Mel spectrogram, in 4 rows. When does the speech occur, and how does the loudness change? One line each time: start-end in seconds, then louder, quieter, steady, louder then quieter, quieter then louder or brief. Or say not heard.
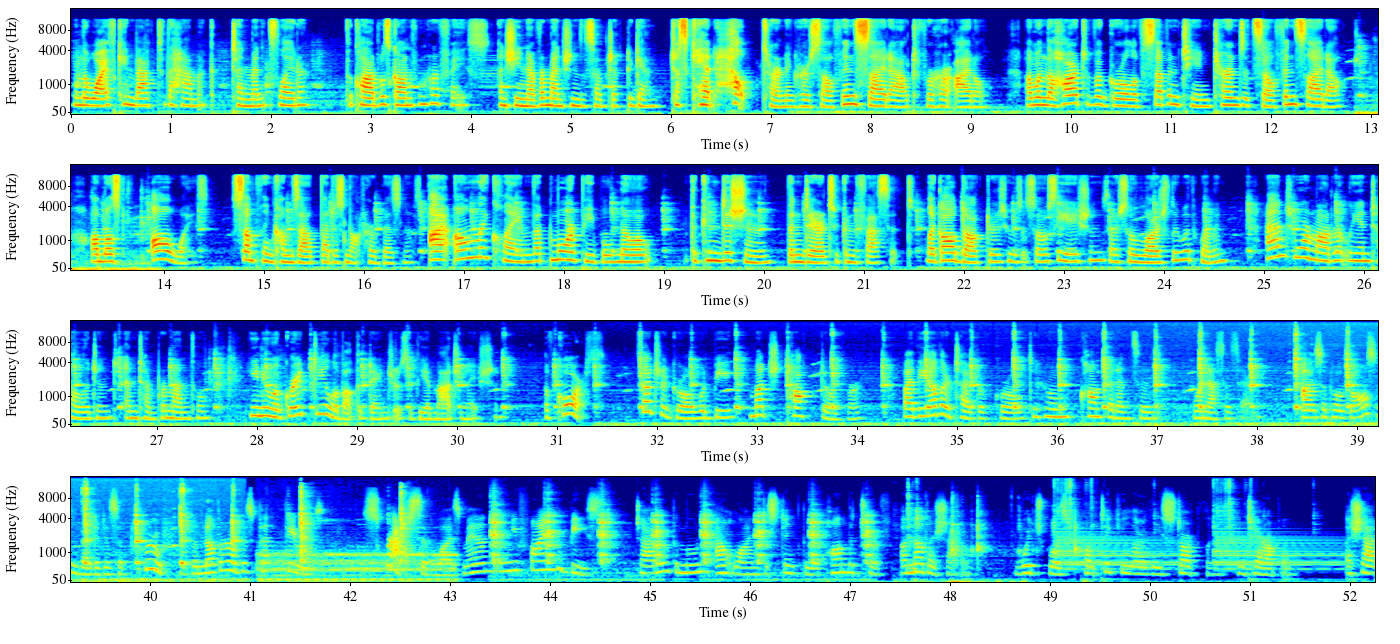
0.0-52.2 quieter.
